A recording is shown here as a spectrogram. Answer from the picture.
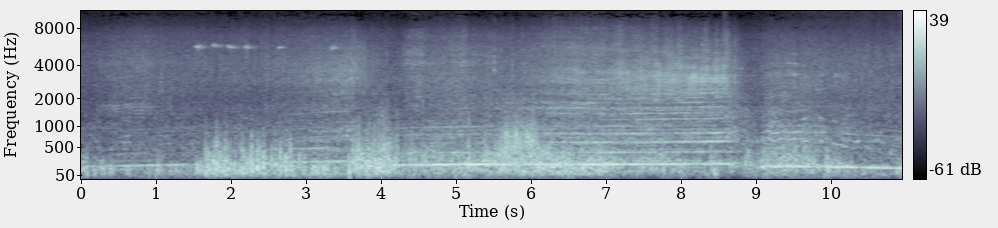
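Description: Rally car engine at high revs as the car approaches and speeds past, building in loudness with rough surges. Its pitch drops suddenly near the end as it pulls away.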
